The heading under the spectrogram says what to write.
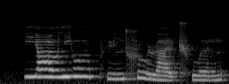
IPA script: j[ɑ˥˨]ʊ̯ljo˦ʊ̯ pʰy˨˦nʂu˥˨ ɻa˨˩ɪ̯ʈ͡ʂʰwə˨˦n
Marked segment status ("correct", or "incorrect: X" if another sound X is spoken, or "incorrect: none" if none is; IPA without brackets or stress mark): incorrect: ɑ˦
